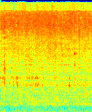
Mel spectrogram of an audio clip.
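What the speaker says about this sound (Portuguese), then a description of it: "um pouco de azeite ou de óleo, que é para refogar a cebola" Onion sautéing in olive oil or cooking oil gives a steady, close sizzle and fry crackle with faint stirring scrapes, and no one speaks over it.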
